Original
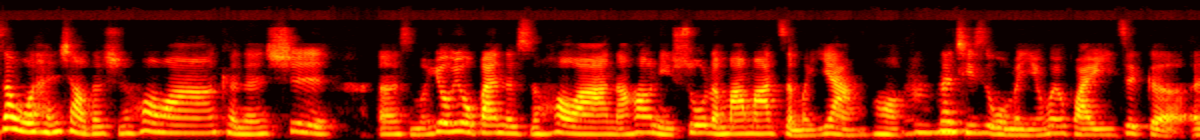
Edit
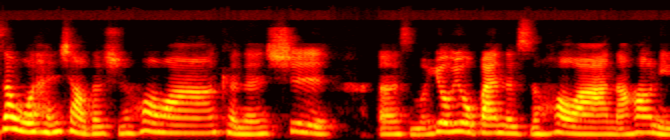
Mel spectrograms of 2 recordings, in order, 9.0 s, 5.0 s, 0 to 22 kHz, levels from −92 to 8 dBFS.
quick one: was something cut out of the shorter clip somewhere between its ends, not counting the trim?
no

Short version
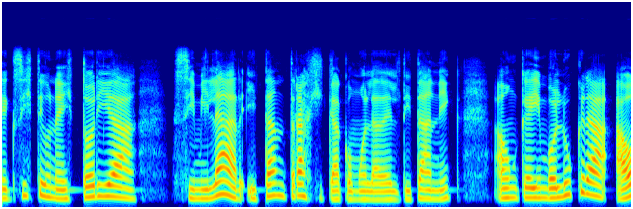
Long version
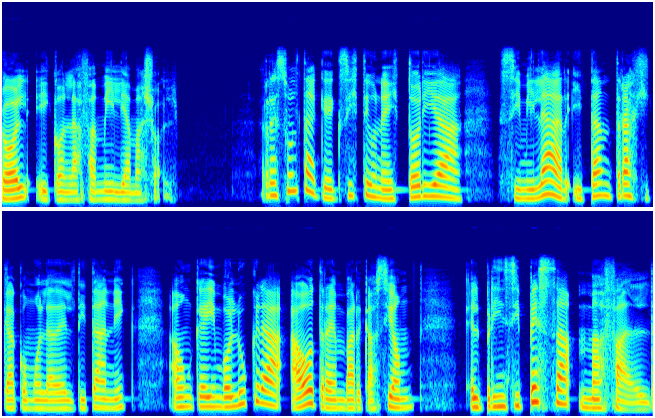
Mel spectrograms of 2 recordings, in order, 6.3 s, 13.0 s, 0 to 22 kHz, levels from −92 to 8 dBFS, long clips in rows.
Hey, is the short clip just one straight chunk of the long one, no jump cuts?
yes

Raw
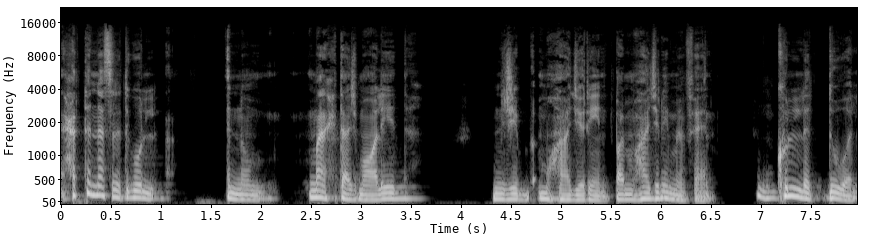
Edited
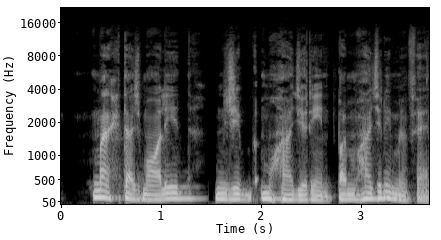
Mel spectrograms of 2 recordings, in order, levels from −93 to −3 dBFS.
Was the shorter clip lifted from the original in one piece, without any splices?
no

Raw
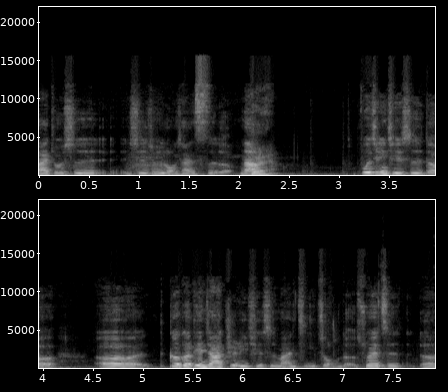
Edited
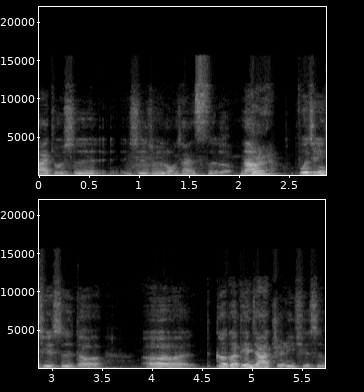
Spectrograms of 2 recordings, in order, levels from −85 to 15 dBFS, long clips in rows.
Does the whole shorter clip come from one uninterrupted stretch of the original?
no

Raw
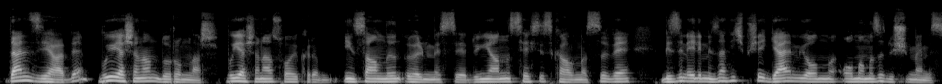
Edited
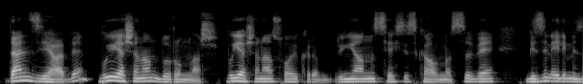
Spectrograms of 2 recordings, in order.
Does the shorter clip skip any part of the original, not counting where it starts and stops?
yes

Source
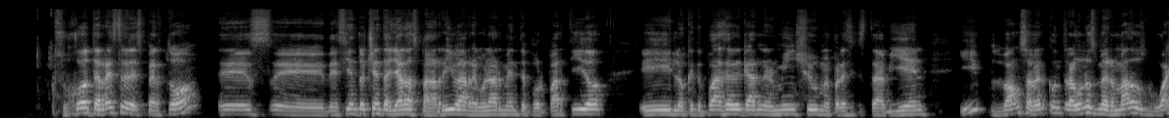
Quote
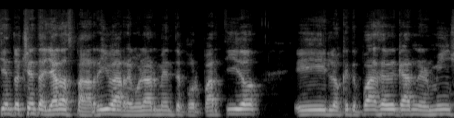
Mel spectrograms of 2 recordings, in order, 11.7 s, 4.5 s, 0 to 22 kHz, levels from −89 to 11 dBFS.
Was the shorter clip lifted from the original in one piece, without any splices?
yes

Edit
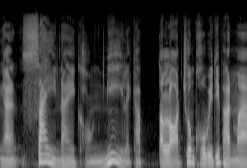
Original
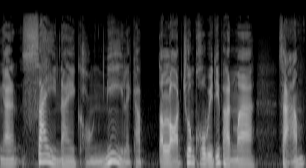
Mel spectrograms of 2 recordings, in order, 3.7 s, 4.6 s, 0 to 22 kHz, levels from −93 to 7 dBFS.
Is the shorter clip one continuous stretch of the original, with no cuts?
yes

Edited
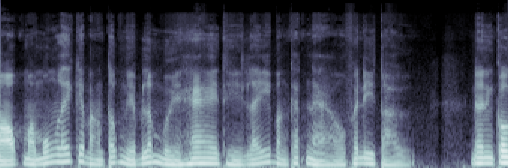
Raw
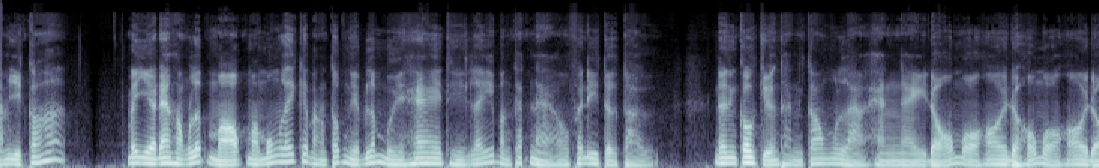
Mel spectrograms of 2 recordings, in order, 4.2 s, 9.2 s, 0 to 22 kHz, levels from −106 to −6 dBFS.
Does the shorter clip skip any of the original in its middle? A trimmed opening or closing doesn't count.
yes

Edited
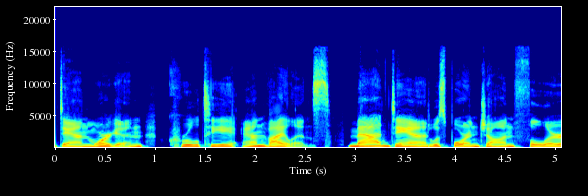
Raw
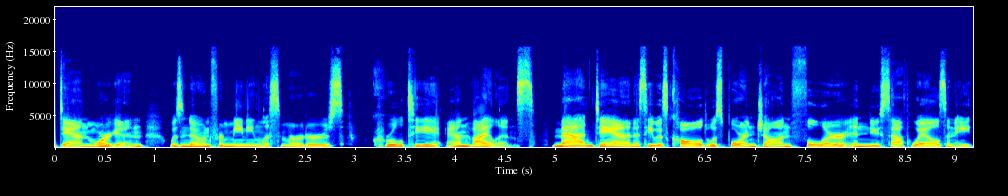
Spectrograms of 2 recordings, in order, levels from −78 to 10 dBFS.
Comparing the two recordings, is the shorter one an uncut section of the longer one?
no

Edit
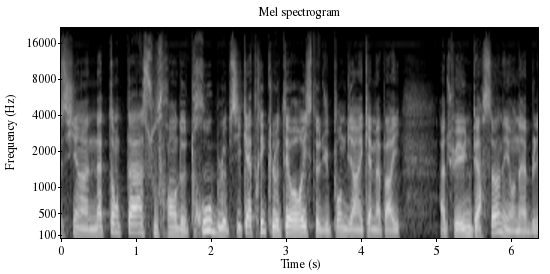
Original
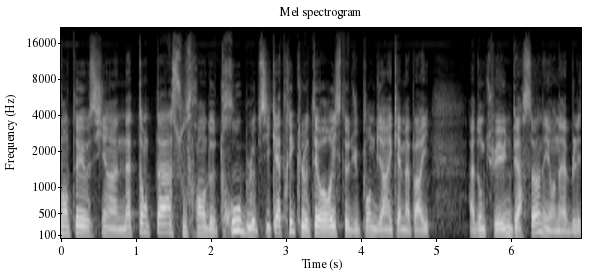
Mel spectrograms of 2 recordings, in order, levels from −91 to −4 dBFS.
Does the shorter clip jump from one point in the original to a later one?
yes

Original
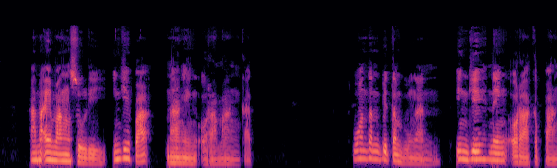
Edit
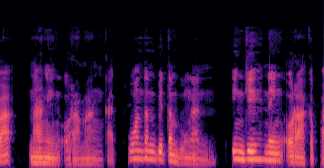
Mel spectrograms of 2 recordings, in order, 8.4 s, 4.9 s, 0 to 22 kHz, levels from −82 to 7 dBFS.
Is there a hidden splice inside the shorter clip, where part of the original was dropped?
yes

